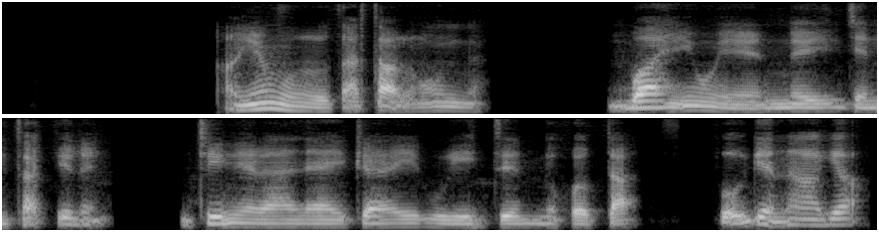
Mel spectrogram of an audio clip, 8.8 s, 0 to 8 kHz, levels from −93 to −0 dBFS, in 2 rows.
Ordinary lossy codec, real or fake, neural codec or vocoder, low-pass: none; fake; codec, 16 kHz, 0.5 kbps, FunCodec, trained on Chinese and English, 25 frames a second; none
